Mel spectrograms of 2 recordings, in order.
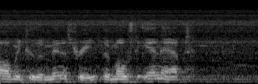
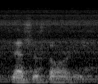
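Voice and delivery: a softer lower repeat of "That's authority"; quiet echo; 4 semitones lower, 8 dB quieter than usual. Acted. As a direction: drop it softer and lower, almost to yourself. Quiet echo of key phrase.

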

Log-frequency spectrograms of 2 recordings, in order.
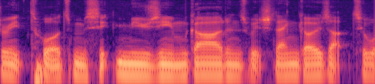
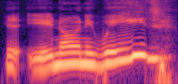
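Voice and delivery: high, louder stammering mock voice; imitating the girl; 10 semitones higher, 4 dB louder than usual. Mimicking the girl asking two strangers for weed, high and halting. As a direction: squeak it up like the girl pestering. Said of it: "stairs going".

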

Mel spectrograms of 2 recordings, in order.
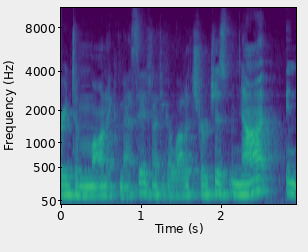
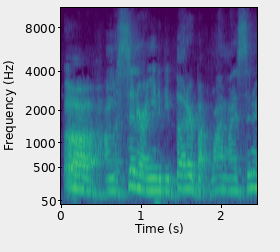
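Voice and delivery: higher, louder self-pitying whine opening on "Ugh"; whiny mock sinner; 5 semitones higher, 4 dB louder, faster than usual. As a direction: whine it like a guilt-ridden believer. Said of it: "when we keep saying".

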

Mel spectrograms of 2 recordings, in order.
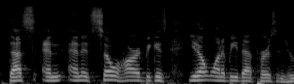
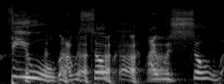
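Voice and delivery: furious; 6 semitones higher, 4 dB louder than usual. Real, not acted. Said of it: "the furnace of rage inside me".

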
